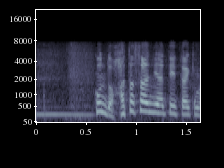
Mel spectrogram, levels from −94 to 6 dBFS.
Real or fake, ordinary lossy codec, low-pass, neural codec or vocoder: real; none; none; none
